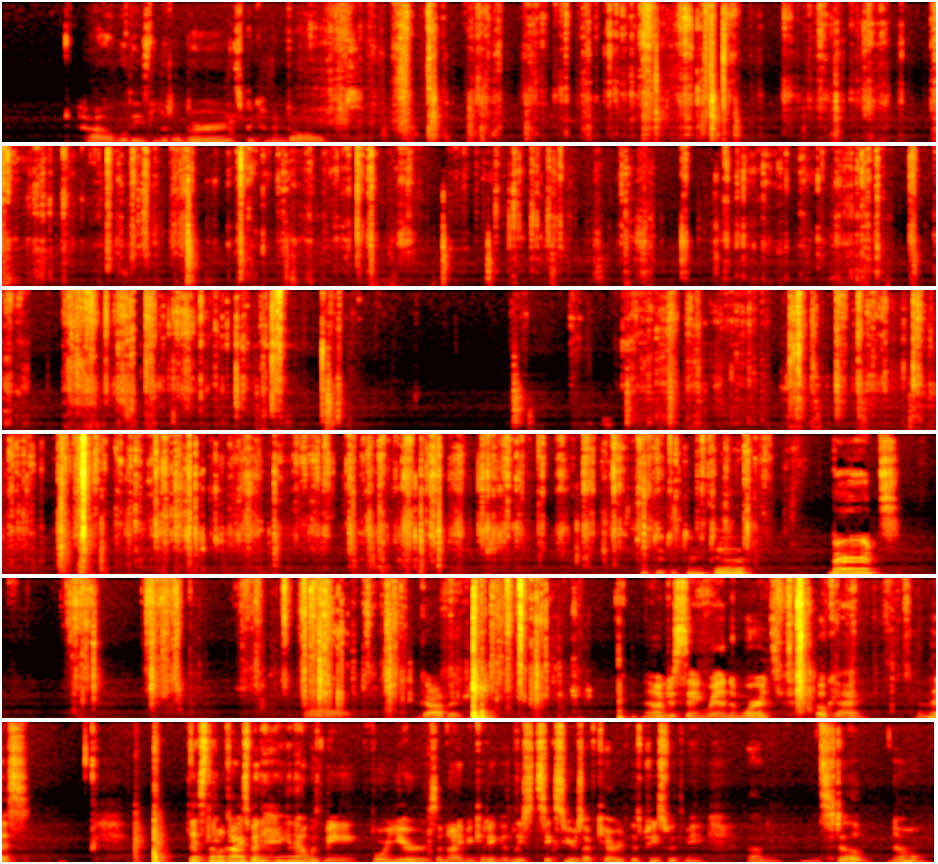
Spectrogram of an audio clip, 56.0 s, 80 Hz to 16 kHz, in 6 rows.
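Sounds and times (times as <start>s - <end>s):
paper rustling and crinkling: 3.2s - 22.2s, 24.8s - 35.8s, 38.0s - 43.3s.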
